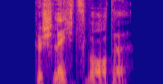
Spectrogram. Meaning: dative singular of Geschlechtswort
- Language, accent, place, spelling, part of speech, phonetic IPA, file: German, Germany, Berlin, Geschlechtsworte, noun, [ɡəˈʃlɛçt͡sˌvɔʁtə], De-Geschlechtsworte.ogg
